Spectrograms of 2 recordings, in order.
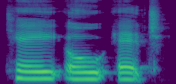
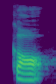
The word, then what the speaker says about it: เกาะ: เกาะ is usually written in English letters as K-O-H, so many foreigners end up saying ko instead of เกาะ.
